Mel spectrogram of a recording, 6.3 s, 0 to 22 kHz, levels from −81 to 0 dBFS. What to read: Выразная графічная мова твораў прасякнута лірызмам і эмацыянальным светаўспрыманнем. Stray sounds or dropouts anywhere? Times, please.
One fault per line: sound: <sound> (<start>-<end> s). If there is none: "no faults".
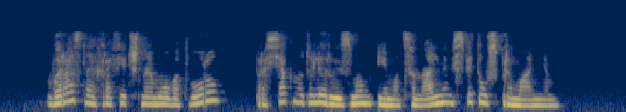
no faults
